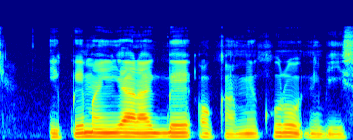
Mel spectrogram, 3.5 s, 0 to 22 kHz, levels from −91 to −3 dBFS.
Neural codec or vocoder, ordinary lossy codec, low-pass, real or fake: none; none; 9.9 kHz; real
